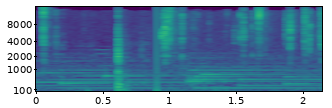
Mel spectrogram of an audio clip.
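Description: Soft background music with a few sharp clicks, the loudest about half a second and a second in, from an AA battery being handled against the plastic Logitech M350 Pebble mouse.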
